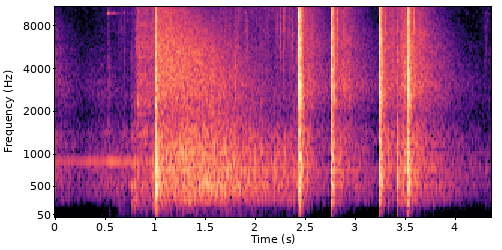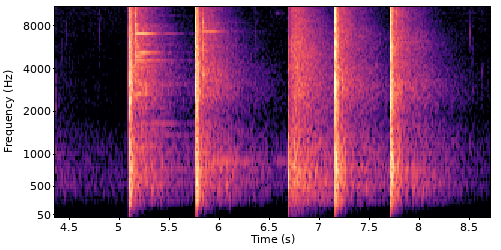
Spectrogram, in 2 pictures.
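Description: A pistol fires rapid shots outdoors, each crack echoing.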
